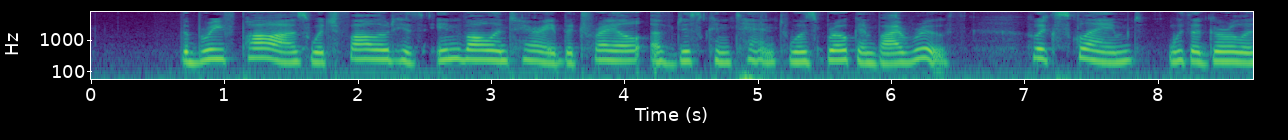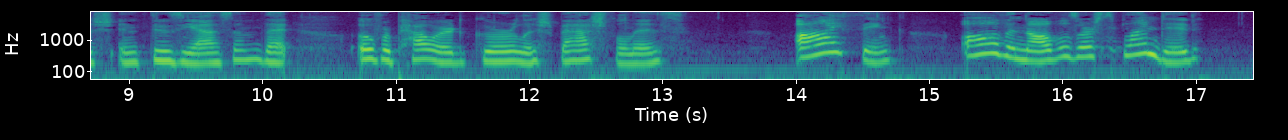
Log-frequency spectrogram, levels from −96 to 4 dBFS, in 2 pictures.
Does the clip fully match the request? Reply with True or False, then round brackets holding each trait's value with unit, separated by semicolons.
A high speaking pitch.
True (225 Hz)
